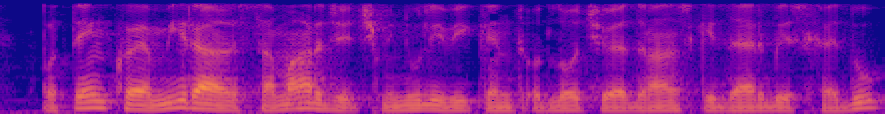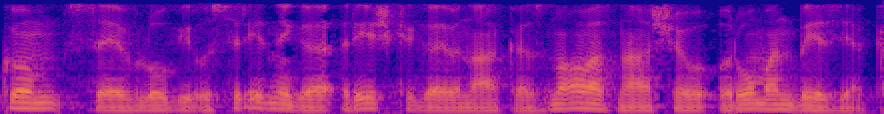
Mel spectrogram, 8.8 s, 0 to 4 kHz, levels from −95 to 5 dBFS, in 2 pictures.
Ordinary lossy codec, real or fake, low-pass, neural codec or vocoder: AAC, 24 kbps; real; 3.6 kHz; none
